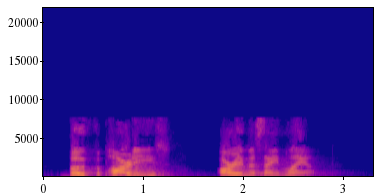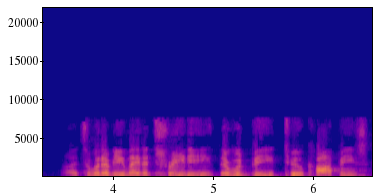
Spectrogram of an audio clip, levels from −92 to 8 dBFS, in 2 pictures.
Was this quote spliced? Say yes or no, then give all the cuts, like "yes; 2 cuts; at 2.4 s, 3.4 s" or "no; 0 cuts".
yes; 1 cut; at 3.7 s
